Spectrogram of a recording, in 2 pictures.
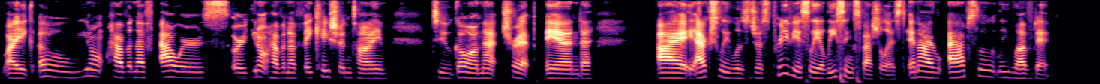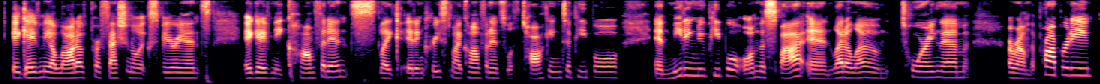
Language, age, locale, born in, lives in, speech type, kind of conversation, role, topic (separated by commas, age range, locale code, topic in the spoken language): English, 30-34, en-US, South Korea, United States, conversation, unstructured, none, Beyond salary, which benefits truly matter to you, and what experiences shaped those priorities?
